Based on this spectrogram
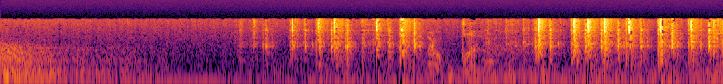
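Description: Rapid typing comes in two runs of clattering keystrokes separated by a brief pause, fairly quiet and with an uneven, busy rhythm.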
